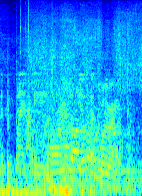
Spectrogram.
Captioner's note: people chattering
